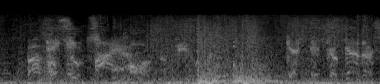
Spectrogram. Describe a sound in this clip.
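Laser guns fire in rapid bursts.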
